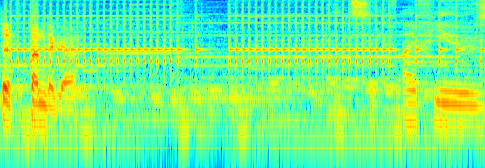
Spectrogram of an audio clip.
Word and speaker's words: Thundaga: Thundaga. Yeah, I think how you're saying it is the correct way because it's supposed to be like Firaga and Blizzaga.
